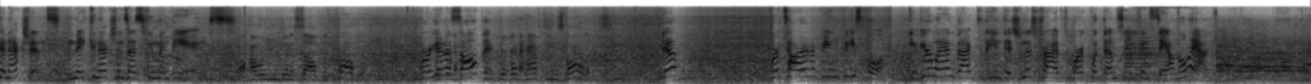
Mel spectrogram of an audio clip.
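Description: A young woman speaks earnestly and close by.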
